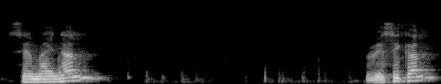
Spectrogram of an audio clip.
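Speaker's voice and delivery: Seminal and vesicle far apart, each rising; seminal, long pause, vesicle, for note-takers; slow dictation. Shown as a demonstration. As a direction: dictate seminal vesicle one word at a time. Teacher dictates term with long pauses.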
